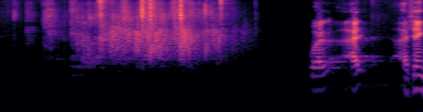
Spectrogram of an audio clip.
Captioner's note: audience clapping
